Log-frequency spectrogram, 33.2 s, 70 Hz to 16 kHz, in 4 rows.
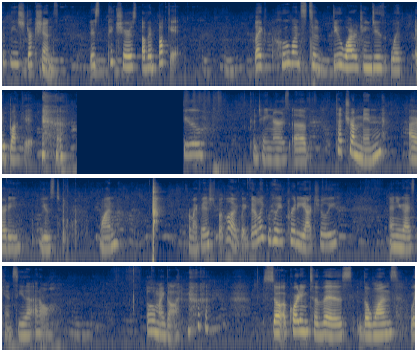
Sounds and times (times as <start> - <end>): Inside, small room: 0.0 - 9.8, 11.9 - 33.1
Speech: 0.0 - 9.8, 11.9 - 12.6, 13.2 - 33.1.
